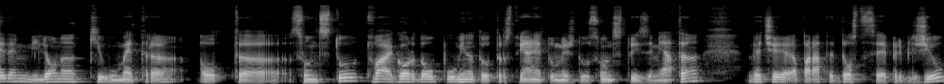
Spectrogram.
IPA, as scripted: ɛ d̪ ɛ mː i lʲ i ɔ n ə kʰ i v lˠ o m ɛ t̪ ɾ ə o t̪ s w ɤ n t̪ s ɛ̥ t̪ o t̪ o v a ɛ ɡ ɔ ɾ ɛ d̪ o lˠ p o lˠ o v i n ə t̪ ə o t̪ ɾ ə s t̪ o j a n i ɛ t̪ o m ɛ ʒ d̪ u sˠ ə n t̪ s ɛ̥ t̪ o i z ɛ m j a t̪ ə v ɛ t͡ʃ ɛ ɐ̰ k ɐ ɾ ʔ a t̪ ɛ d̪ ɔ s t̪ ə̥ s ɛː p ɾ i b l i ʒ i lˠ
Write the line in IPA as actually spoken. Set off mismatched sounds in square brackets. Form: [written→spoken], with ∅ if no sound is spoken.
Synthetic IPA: ɛ d̪ ɛ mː i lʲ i ɔ n ə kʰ i [v→∅] lˠ o m ɛ t̪ ɾ ə o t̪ s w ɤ n t̪ s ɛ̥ t̪ o t̪ o v a ɛ ɡ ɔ ɾ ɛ d̪ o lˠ p o lˠ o v i n ə t̪ ə o t̪ ɾ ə s t̪ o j a n i ɛ t̪ o m ɛ ʒ d̪ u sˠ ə n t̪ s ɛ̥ t̪ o i z ɛ m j a t̪ ə v ɛ t͡ʃ ɛ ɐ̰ [k→p] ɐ ɾ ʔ a t̪ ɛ d̪ ɔ s t̪ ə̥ s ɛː p ɾ i b l i ʒ i lˠ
